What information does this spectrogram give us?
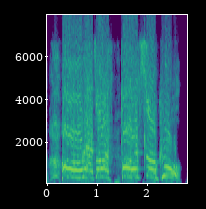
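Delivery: high, loud, delighted exclamations; amazed crowd. Acted. Convention crowd cheering the juggling bear, high excited shouts. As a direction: gasp in awe at the juggling bear.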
